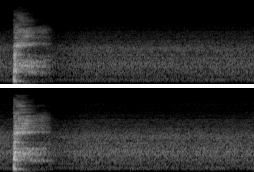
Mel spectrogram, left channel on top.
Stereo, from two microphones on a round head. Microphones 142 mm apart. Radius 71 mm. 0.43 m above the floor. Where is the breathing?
35° right (ahead or behind), 1.9 m.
